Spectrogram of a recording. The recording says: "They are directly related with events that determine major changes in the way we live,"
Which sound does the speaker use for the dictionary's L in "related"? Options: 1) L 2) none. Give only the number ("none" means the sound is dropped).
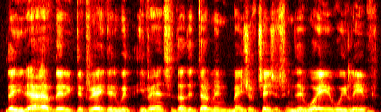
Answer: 2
